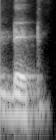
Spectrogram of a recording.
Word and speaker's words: debt: Generic product or assets are debt asset, spelling as this T is silent. So we say debt.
